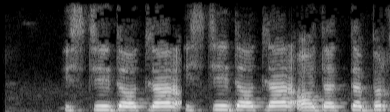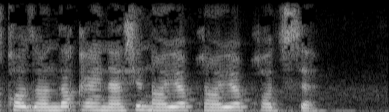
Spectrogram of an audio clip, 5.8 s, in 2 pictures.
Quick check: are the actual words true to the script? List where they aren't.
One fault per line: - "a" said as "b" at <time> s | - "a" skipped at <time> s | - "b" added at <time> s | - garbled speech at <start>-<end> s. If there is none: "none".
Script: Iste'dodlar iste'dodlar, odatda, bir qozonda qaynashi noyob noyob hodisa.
none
